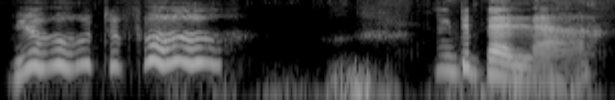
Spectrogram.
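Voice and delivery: admiring. Real, not acted. Admiring dog, high, slow.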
